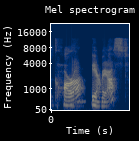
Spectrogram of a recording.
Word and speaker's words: Cara Anast: The way to pronounce her name is Cara Anast.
